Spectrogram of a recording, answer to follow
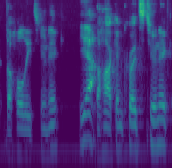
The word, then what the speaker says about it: Hakenkreuz: Hakenkreuz. It's called Hakenkreuz.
